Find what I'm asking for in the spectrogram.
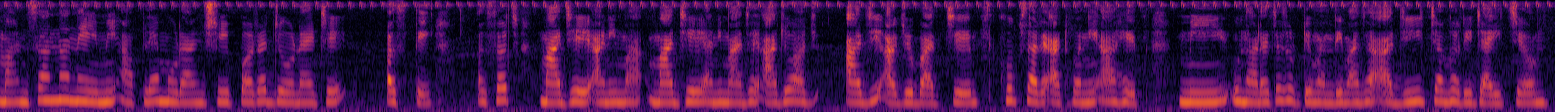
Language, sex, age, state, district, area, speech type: Marathi, female, 30-45, Maharashtra, Nagpur, urban, spontaneous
